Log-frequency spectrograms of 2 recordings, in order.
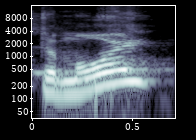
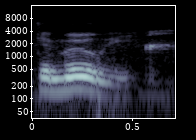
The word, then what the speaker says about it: Demouy: But I think it's Demoy. Is that right? Close. It's A for effort right there. Demui.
